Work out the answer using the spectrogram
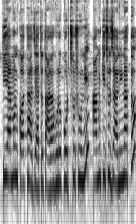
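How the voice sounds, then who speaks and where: A woman voicing a greedy, short-tempered village wife in a cartoon, sharp-tongued and nagging. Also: sits high, steady tone, very fast, faint music behind. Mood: irritated. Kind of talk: Bengali cartoon voice acting.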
